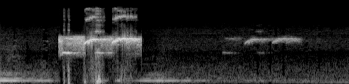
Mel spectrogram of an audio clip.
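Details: Coquí frog calls played as reference examples in a study on automatic acoustic identification of four frog species: loud, high chirping notes followed by short, clear whistled calls.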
